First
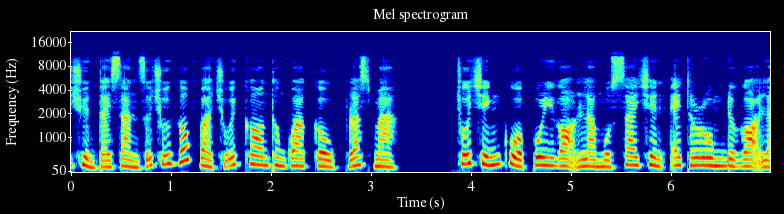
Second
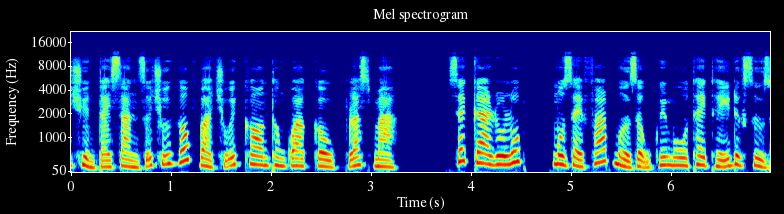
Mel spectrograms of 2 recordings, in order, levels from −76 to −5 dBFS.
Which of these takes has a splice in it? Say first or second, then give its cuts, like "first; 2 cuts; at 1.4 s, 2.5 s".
first; 1 cut; at 3.7 s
